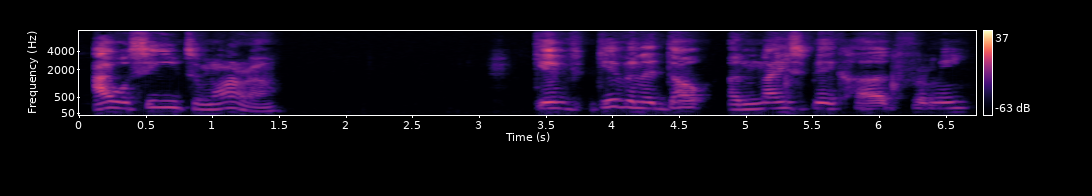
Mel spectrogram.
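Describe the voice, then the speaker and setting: Gravelly, husky man hosting for kids. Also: a little high, fairly bright tone. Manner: encouraging, reassuring, simple repetitive phrasing. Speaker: host of a children's story time show. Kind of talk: addressing young children directly.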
